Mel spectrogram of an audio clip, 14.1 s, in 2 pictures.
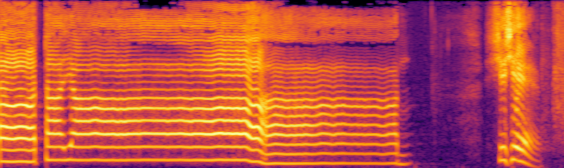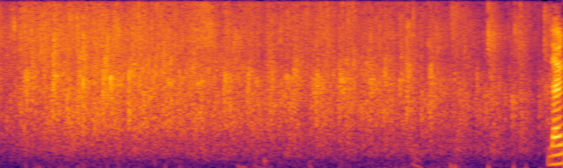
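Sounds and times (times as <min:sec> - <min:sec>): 
speech: 0:00.0 - 0:04.4, 0:06.2 - 0:06.8
audience applause: 0:06.9 - 0:14.0.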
